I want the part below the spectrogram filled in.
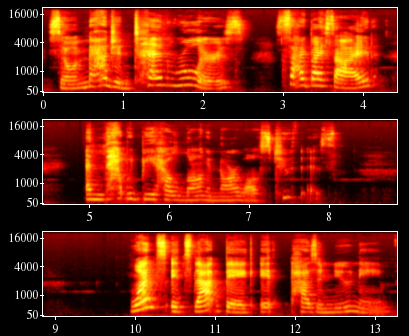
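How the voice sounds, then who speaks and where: A woman's voice: a little high, lively intonation, slow pace, a bit bright. A woman teacher reading a children's nonfiction picture book aloud, expressively stressing key words and adding short explanatory asides.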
